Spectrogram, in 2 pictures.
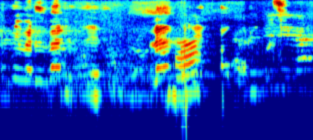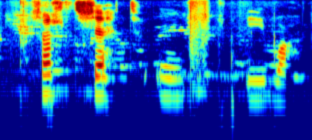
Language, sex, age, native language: Icelandic, male, 9, Icelandic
